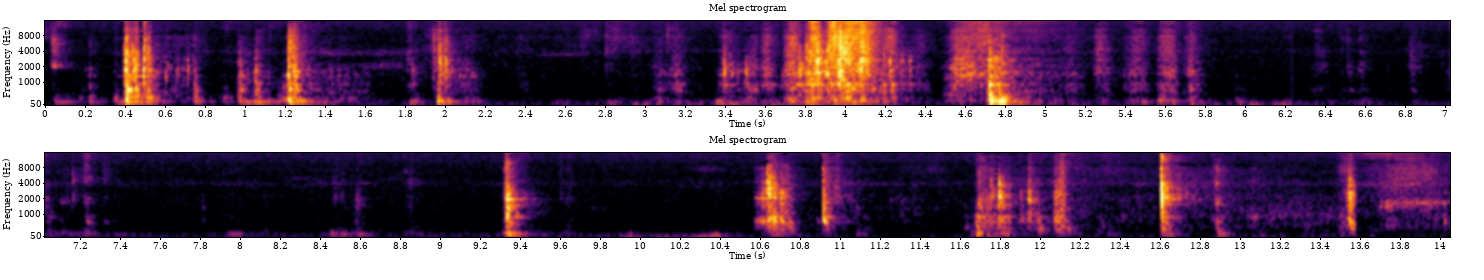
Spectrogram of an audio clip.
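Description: Handling noise from reassembling a manual knapsack sprayer's pump: irregular clicks, knocks and short rubbing sounds as the pump cylinder, with its new packing, is pushed back into its socket and the pin is fitted.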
